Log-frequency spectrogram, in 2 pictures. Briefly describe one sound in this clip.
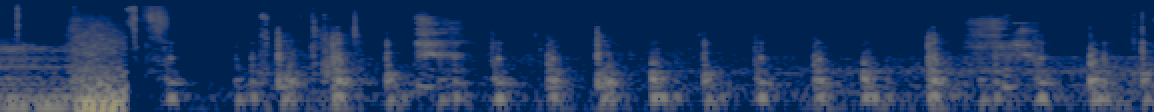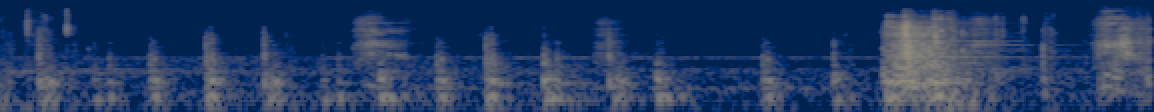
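Footsteps thud steadily on hard floors and stairs.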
